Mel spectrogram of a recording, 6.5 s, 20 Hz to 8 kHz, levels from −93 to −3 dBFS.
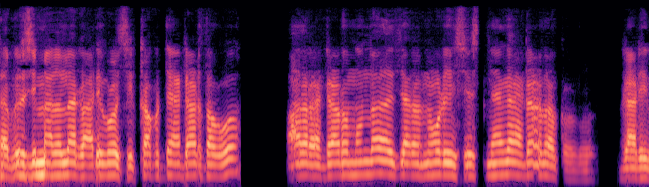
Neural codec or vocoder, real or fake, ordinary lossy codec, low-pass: codec, 16 kHz in and 24 kHz out, 1.1 kbps, FireRedTTS-2 codec; fake; MP3, 64 kbps; 7.2 kHz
